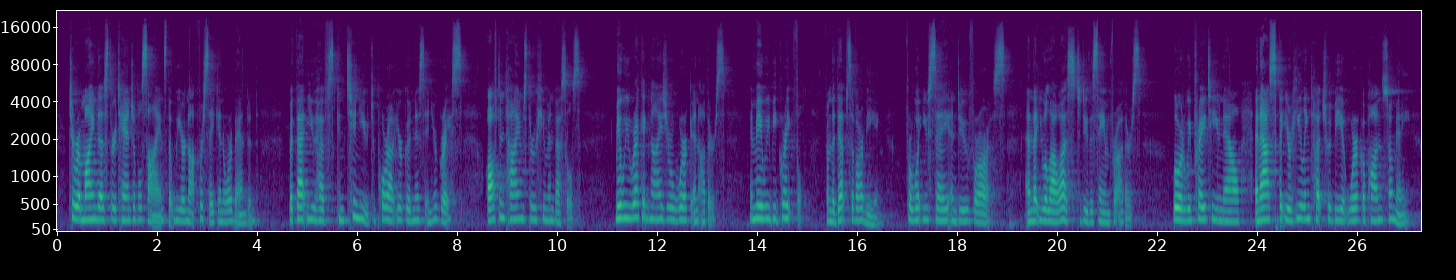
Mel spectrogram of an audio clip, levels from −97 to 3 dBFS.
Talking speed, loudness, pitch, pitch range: 190 wpm, -39 LUFS, 210 Hz, 195-220 Hz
